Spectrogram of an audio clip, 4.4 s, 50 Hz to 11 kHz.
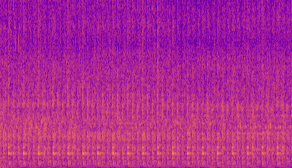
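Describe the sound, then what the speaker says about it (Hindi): A Sonalika DI 35 tractor diesel engine runs at a steady idle, a loud, even rhythmic knocking thrum with regular pulses throughout, heard close up. "ट्रैक्टर को हम वीडियो में चालू करा करके भी आपको दिखा रहे हैं"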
